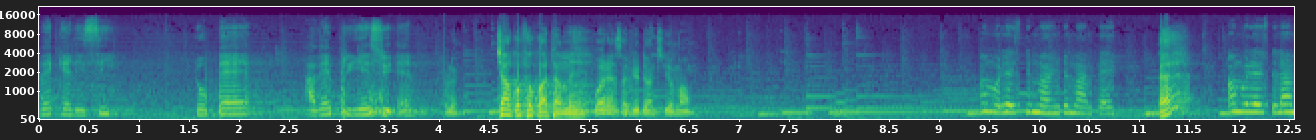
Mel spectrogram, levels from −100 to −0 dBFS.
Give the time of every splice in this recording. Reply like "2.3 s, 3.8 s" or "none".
none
